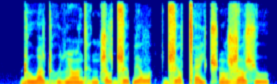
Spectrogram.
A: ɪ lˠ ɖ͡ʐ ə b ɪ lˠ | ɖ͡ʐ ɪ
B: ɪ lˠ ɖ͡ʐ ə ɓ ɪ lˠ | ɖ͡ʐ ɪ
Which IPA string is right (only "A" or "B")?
B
